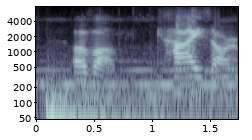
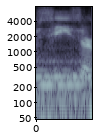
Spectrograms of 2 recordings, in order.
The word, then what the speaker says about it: Caesar: What do you think of Kaisar or Caesar, whichever you prefer to pronounce it, and the Legion in general down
